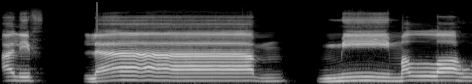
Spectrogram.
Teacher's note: میم پہلے ساکن تھا لیکن آپ نے زبر دیا ملانے کے لیے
